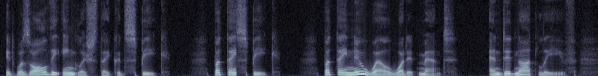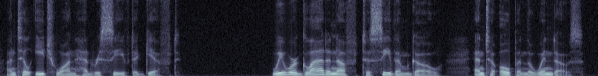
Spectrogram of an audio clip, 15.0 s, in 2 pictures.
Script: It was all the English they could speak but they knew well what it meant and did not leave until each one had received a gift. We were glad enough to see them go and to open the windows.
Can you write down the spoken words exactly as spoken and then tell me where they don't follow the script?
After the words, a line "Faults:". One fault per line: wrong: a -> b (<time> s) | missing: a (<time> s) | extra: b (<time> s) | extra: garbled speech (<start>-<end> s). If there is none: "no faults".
It was all the English they could speak but they speak but they knew well what it meant and did not leave until each one had received a gift. We were glad enough to see them go and to open the windows.
Faults:
extra: speak but they (3.0 s)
